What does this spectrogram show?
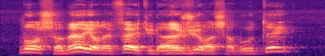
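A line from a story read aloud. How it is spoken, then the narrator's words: Exclaiming. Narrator (French): s'écria-t-il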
